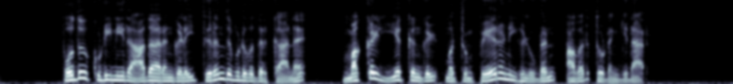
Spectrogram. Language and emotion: Tamil, neutral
